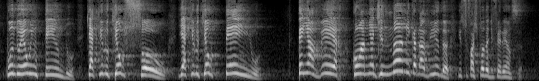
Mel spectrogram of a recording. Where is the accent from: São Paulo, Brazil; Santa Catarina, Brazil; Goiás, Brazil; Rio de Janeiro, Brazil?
Rio de Janeiro, Brazil; eu não sou daqui. Eu sou do Rio. E eu estou tentando me transferir para cá.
